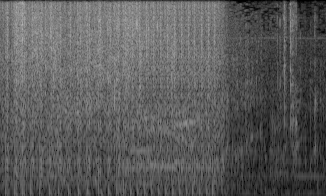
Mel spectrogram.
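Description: Rapid automatic gunfire from a gun in the video game Exo Zombies, a dense, loud burst that stops abruptly after about two seconds and leaves quieter game noise.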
